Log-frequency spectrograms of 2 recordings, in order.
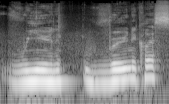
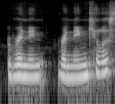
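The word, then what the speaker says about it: Reuniclus: I always thought it was ranunculus, like a homunculus, but that's probably wrong. So Well, it's supposed to be disregard. it's supposed to be like nucleus.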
